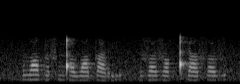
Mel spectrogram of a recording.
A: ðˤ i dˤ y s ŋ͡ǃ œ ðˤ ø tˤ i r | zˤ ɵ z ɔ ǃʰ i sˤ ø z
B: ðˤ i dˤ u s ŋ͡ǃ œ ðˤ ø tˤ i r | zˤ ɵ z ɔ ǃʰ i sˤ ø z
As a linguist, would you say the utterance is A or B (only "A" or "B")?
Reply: A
